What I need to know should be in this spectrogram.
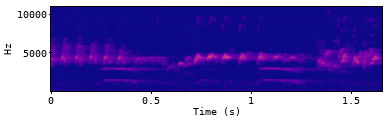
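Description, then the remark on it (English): Birds sing in a garden in a hillside terrace of houses, against a steady, high-pitched chirring backdrop, with a couple of brief whistled notes rising out of the mix. No one speaks. “I'm on my own, just me and the birds again.”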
